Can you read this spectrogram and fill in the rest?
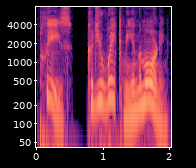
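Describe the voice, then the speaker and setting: A man's voice: high voice, wildly swooping pitch, normal speed, no room sound, clean studio sound, voice pushed up, exaggerated voice. A man voicing a polite, brave young peasant woman in a fairytale read aloud. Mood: polite, curious. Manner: polite, pleading.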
